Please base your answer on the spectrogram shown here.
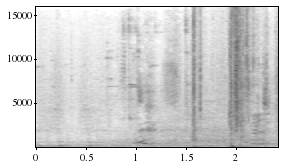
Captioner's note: gasps; bone cracks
